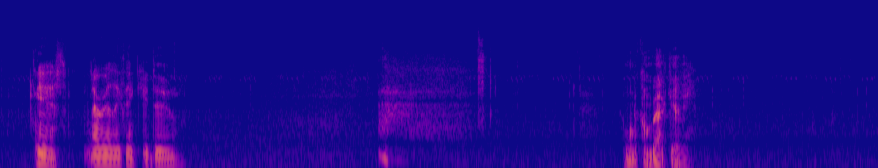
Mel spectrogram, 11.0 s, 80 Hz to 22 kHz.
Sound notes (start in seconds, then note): 4.7 cal sighs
